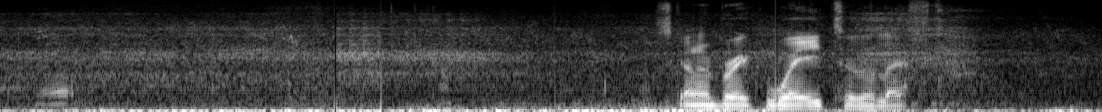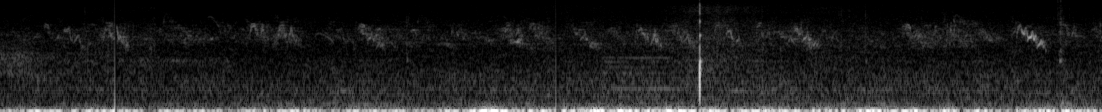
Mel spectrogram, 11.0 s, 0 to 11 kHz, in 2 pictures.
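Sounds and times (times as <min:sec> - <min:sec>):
low steady rumble: 0:00.0 - 0:08.2
birds chirping: 0:00.0 - 0:11.0.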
